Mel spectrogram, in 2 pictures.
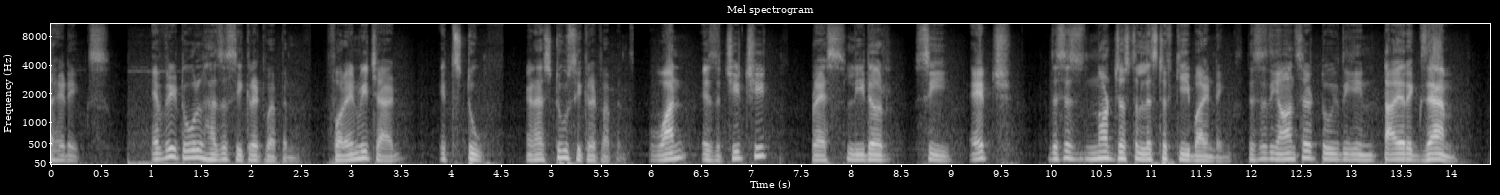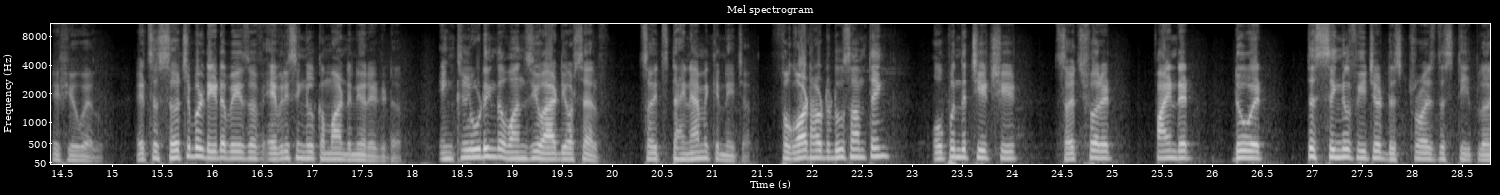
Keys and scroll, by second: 0.2-2.2 typing, 2.7 ctrl+d, 3.1 ctrl+d, 3.5 ctrl+u, 3.6 ctrl+u, 3.7 ctrl+u, 3.8 ctrl+u, 9.3 ctrl+d, 9.5 ctrl+d, 9.7 ctrl+u, 9.7 ctrl+u, 9.8 ctrl+u, 22.7 ctrl+d, 23.5 ctrl+u, 23.7 ctrl+d, 24.1 ctrl+d, 24.4 ctrl+d, 24.9 ctrl+b, 25.0 ctrl+f, 25.1 ctrl+f, 25.2 ctrl+b, 25.2 ctrl+b, 25.2 ctrl+b.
